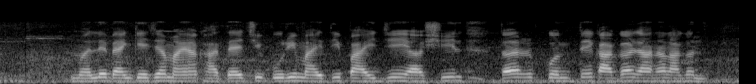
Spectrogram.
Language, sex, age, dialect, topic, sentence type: Marathi, male, 18-24, Varhadi, banking, question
